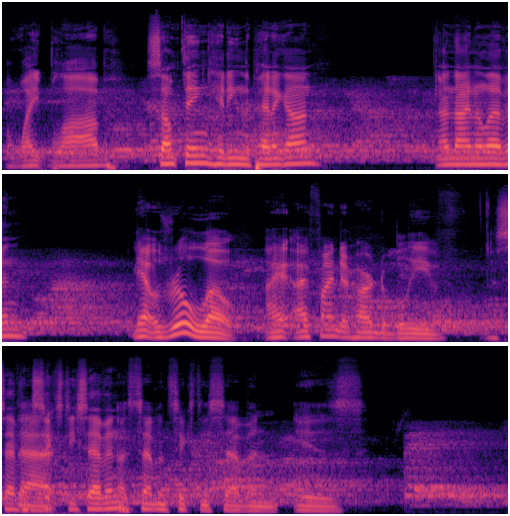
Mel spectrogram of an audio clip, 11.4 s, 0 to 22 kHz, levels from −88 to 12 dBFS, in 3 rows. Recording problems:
voice in the background; loud; throughout; 9 dB below the speech

